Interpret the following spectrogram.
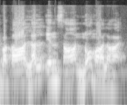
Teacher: इंसानु नून पे नू पढ़ेंगे, नो नहीं करना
